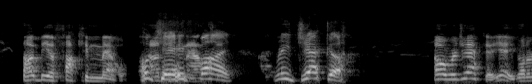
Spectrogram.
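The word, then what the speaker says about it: Rijeka: team i j e what r i g pronounce it i'd be a mel okay fine rejecter oh rejecter yeah you got it right um rejecter versus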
